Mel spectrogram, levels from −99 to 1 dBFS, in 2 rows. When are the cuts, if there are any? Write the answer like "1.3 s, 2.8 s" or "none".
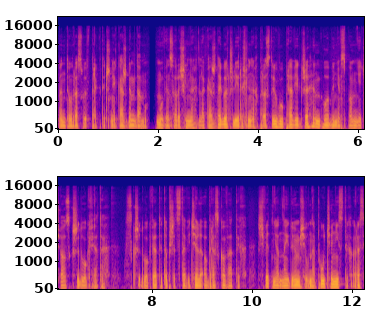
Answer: none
